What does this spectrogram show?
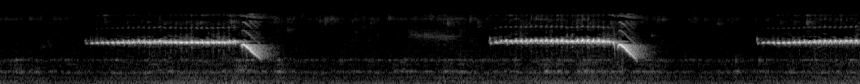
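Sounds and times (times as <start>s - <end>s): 
sirtu cage bird song with buzzy rasping phrases and falling whistled slur: 0.8s - 2.8s, 4.0s - 6.6s, 7.6s - 8.5s.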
